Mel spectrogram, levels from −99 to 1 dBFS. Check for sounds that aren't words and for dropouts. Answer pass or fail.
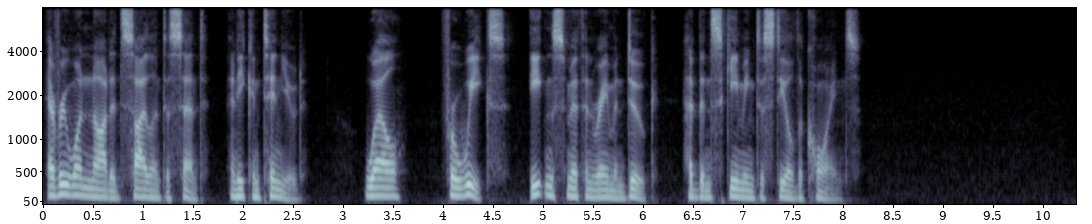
pass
